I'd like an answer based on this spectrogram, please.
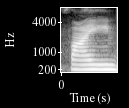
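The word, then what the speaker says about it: find: नहीं यहां पर बाइंड इसको भी फिड नहीं फाइंड ये एक्सेप्शन है स्पेलिंग्स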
